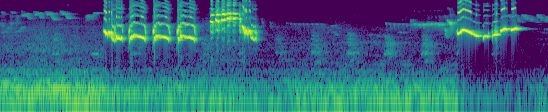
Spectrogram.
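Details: Orange-headed thrush song used to coax other birds into singing: a quick run of repeated clear whistled notes sliding down, a burst of higher twittering, then a pause before a final rising-and-falling whistled phrase over low background hum.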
